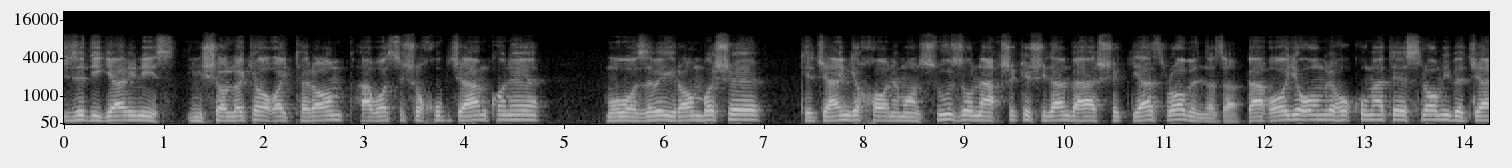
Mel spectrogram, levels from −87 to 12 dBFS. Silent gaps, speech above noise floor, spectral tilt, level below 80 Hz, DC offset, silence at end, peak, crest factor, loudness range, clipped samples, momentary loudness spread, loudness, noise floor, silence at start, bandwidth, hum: none; 42 dB; -5.5 dB/octave; -58 dBFS; under 0.1%; 0 s; -4 dBFS; 14 dB; 2 LU; under 0.1%; 6 LU; -19 LUFS; -60 dBFS; 0 s; 9.8 kHz; none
